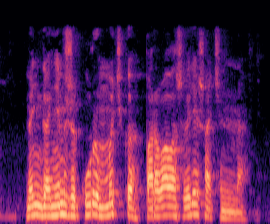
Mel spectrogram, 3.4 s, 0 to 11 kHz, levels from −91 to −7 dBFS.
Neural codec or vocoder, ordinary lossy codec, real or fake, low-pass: none; AAC, 64 kbps; real; 7.2 kHz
